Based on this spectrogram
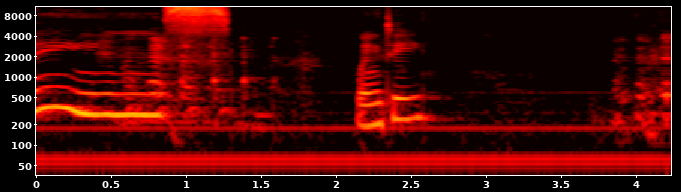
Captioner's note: chuckling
